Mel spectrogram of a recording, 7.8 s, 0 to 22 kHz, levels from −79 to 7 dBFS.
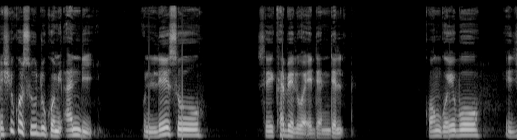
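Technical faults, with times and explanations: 0.22 to 7.23 s, periodic USB or driver dropouts: across this stretch of speech the audio drops out every 0.5 s, about fifteen times, each gap roughly 10 ms of silence. The evenly spaced losses are heard as a steady train of ticks riding on the speech, audible only where there is signal. Something on the system is stalling the USB bus or audio driver at a fixed interval, so a short slice of audio never arrives and is replaced by silence.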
